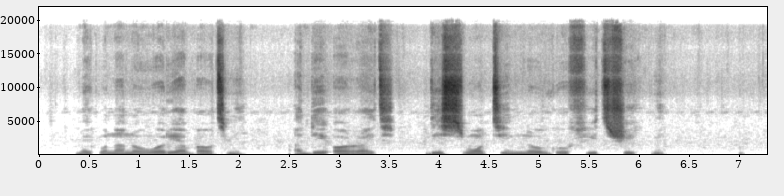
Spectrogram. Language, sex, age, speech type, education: Nigerian Pidgin, male, 15-29, spontaneous, tertiary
